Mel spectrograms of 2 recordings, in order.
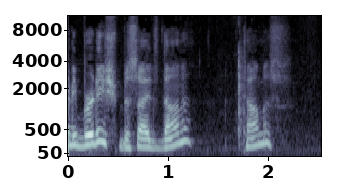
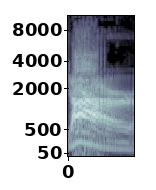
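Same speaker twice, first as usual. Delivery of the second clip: loud exasperated "arr"; short burst of loud exasperation; frustrated growl; 12 dB louder than usual. Real, not acted. Frustrated while hunting for a file.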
